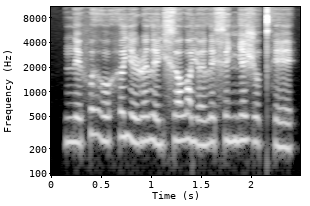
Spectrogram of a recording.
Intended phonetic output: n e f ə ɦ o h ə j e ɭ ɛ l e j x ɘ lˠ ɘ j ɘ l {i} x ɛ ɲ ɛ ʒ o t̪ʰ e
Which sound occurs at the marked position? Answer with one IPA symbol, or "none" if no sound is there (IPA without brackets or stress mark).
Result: e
